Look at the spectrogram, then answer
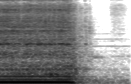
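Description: Sewing machine running a line of stitches along the lining edge of a patch-embroidered blouse, a loud steady mechanical whirr that stops abruptly, leaving quiet room tone.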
